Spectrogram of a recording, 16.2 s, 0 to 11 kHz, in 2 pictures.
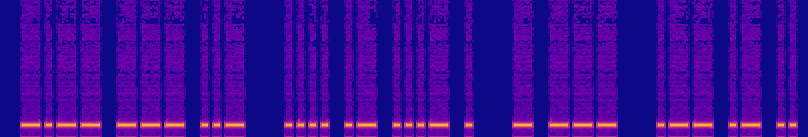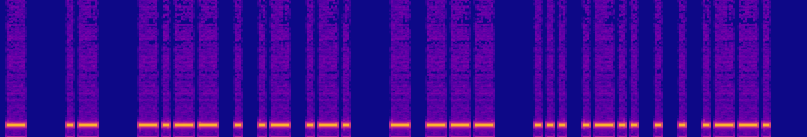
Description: Morse code, heard as a keyed tone, about 20 wpm, 1000 Hz. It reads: YOU HAVE TO WAIT A YEAR TO SLEEP
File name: qotdfiles / 20wpm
